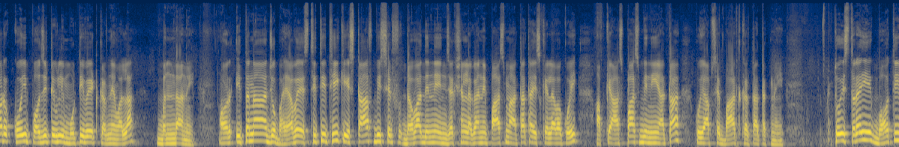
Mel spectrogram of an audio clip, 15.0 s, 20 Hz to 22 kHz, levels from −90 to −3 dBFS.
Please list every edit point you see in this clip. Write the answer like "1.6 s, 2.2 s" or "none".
none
